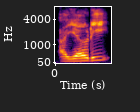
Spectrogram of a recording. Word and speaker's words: Ayoade: 2 of them with the brilliant Richard Ayoade. Is that how we pronounce his name?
